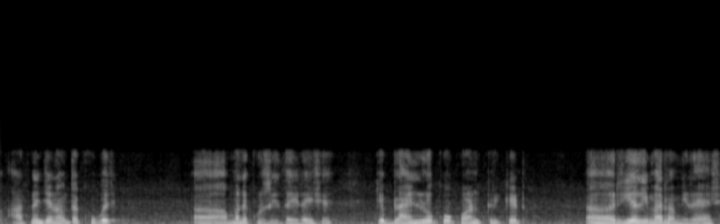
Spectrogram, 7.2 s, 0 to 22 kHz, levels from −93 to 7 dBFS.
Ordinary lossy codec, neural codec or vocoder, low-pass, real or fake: none; codec, 16 kHz, 8 kbps, FreqCodec, smaller model; 7.2 kHz; fake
